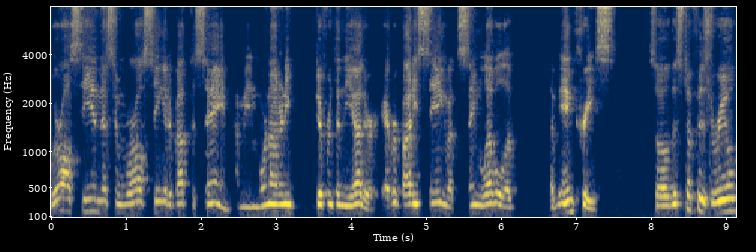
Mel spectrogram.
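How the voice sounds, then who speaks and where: An American accent marks this man's fairly high-pitched voice, which moves at a fairly quick pace with ordinary pitch variation. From US South, Texas Rio Grande Valley (McAllen). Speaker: gastroenterologist, doctor. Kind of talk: interview on health information. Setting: video call, alone in a room. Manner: animated.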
